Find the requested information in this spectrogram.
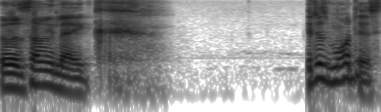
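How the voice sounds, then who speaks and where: A man's very fast speech in a dark, mellow tone, with very wide pitch swings. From Kenya, coastal Mombasa. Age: 50s. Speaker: tech entrepreneur. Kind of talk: podcast interview. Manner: animated.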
